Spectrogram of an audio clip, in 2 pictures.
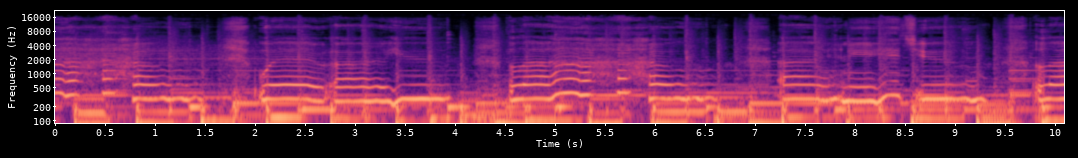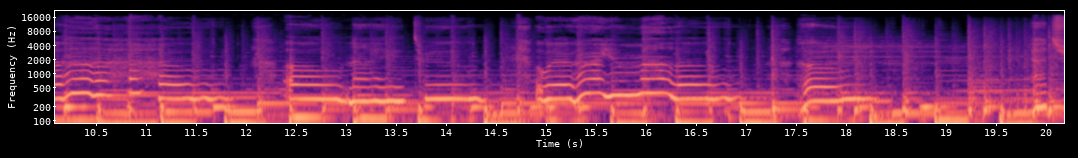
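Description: A Latvian indie pop song by a band from Riga plays loud and continuous for the whole stretch: a steady full-band groove under a melodic sung lead vocal, with no talking over it.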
